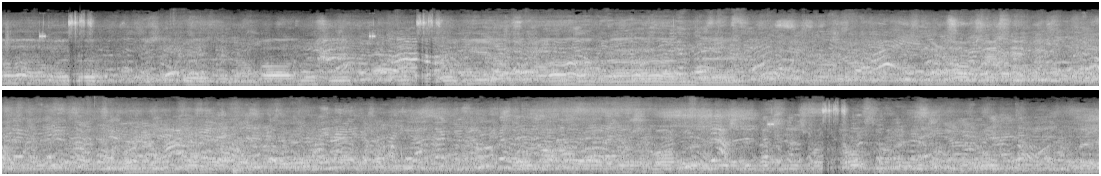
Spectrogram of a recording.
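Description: An elderly man chants in a loud, steady voice outdoors.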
